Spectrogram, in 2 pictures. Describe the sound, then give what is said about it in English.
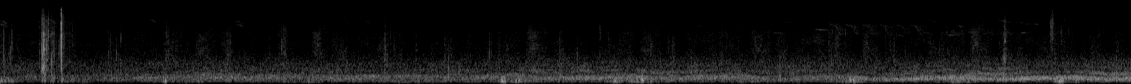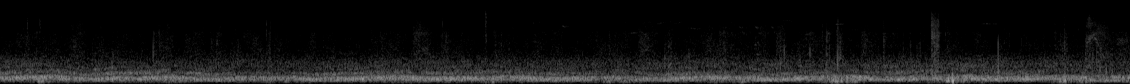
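Pigeons coo steadily in low, warbling tones, joined by scattered sharp taps and flutters as a pigeon flies up into the air. The cooing runs continuously throughout, and no one speaks. “Pigeon flies up in the air.”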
